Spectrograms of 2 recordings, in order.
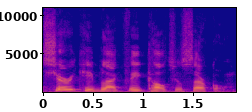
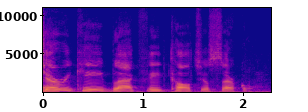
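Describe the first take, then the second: First: It is said at normal conversational speed. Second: It is said slowly and deliberately.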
